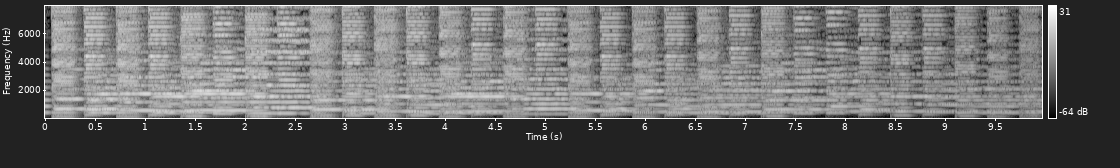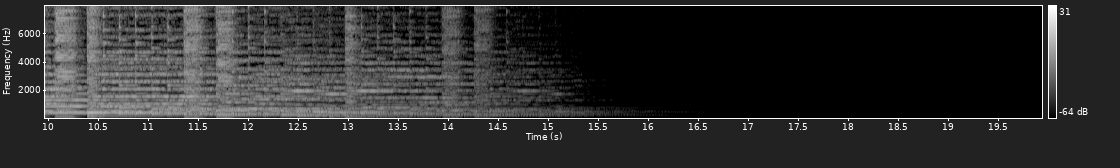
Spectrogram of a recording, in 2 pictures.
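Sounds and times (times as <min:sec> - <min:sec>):
sad town music: 0:00.1 - 0:15.2.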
